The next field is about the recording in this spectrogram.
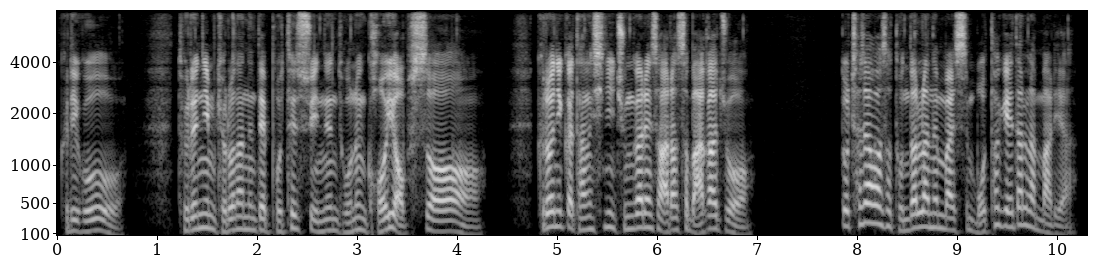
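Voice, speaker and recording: A man pitching up as a polite but firm young wife. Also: lively intonation, fairly quick, dry recording, clean studio sound, lightly acted. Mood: indignant. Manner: polite, indignant, pleading.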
